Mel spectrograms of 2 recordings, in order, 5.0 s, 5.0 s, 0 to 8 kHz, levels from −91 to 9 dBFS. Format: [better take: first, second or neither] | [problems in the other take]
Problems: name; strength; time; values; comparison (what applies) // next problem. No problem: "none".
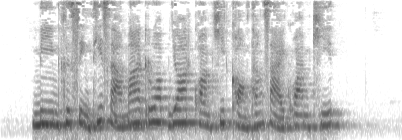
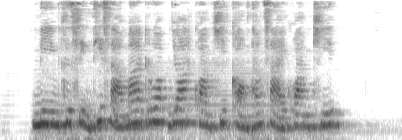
first | noise reduction (neural separator model SepFormer DNS4)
